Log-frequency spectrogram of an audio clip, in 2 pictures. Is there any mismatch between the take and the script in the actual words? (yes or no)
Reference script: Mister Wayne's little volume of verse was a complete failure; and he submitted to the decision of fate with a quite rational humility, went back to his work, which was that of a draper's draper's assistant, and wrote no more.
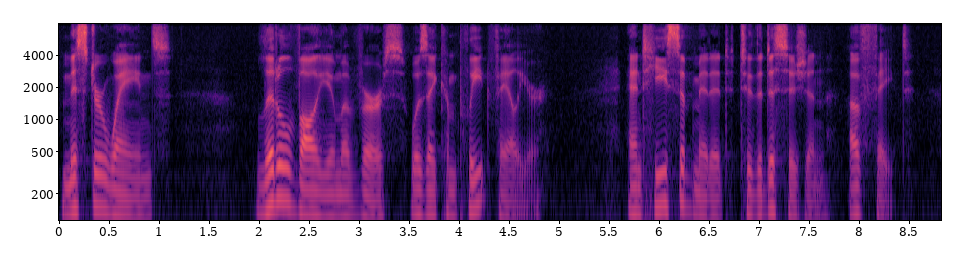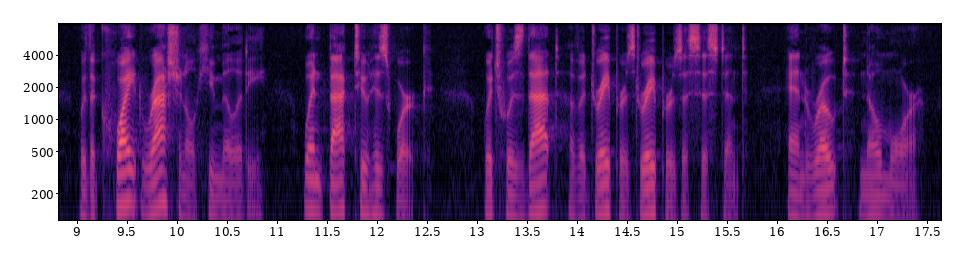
no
